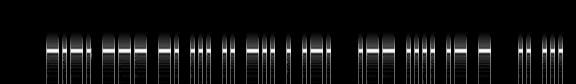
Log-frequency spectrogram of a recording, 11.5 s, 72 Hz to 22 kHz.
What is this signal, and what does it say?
Morse code, heard as a keyed tone, about 15 wpm, 700 Hz. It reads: CONSIDER WHAT IS
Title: Sentences from Top 800 Words 15wpm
